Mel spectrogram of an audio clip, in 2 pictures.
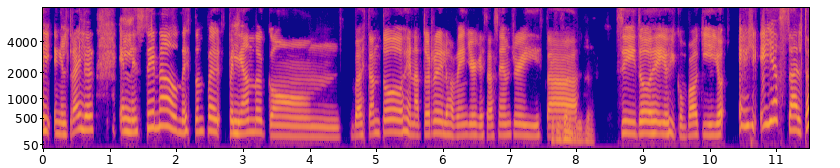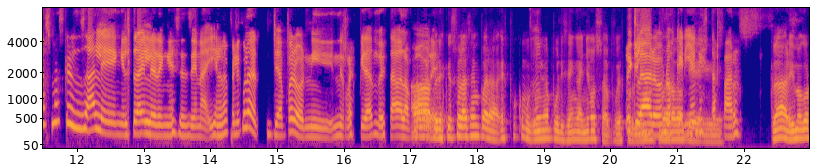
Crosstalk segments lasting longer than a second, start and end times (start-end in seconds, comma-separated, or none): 20.2-21.7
